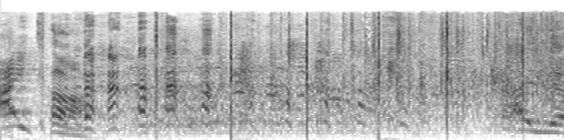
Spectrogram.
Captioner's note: laughter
